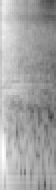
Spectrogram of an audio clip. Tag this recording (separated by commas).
home sounds, Door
